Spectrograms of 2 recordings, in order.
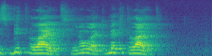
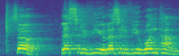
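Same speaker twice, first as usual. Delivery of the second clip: ordinary talk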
